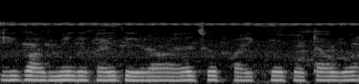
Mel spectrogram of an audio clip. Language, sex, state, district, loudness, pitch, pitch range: Hindi, female, Bihar, Darbhanga, -28 LUFS, 195 Hz, 190-200 Hz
